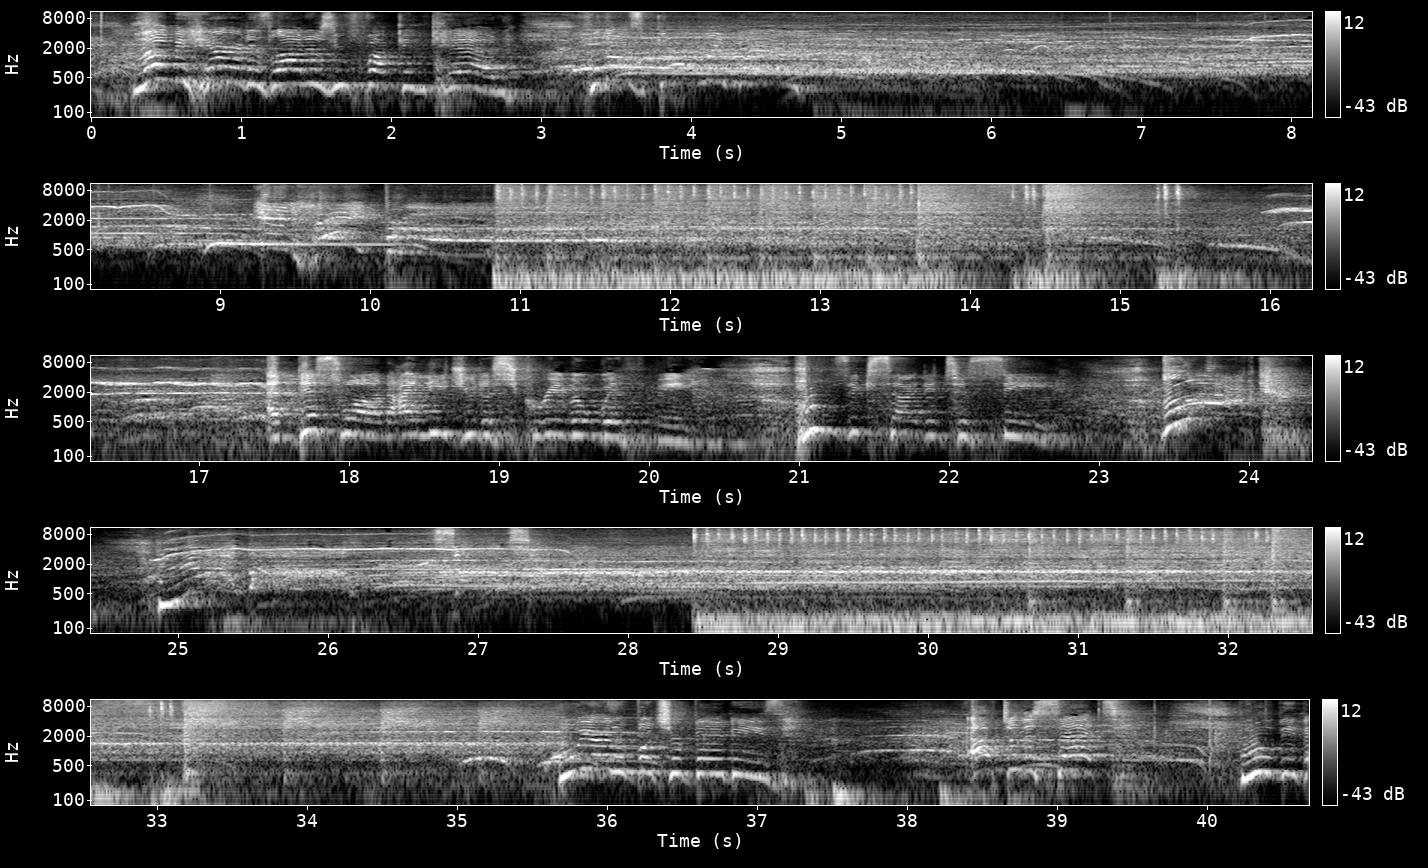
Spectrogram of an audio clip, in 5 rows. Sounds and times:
Music: 10.8s - 15.9s, 28.5s - 35.8s.

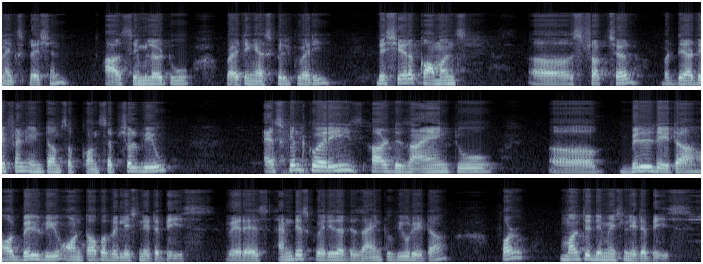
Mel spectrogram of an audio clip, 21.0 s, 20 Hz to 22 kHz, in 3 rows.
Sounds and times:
Speech: 0.0s - 8.8s, 9.6s - 20.9s.

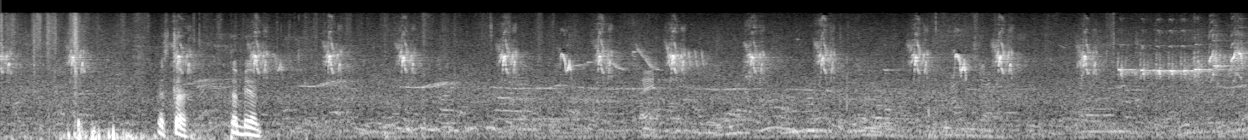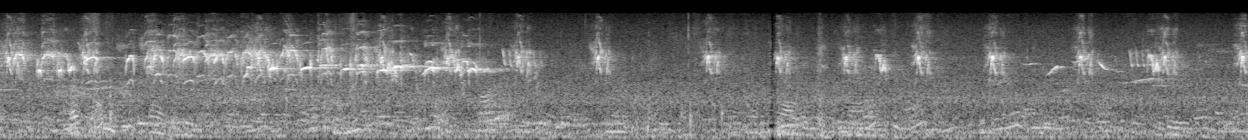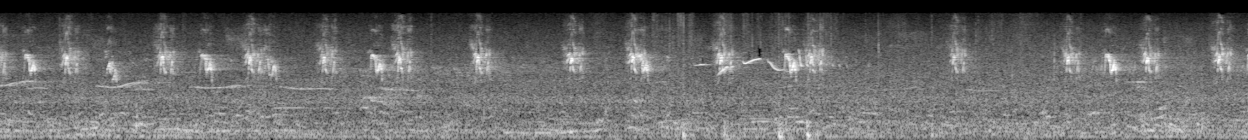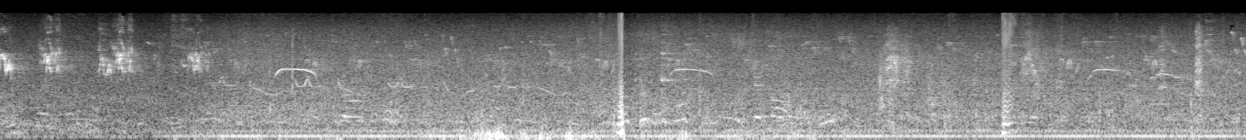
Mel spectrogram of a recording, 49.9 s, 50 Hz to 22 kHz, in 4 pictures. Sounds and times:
Speech: 0.0s - 49.9s.

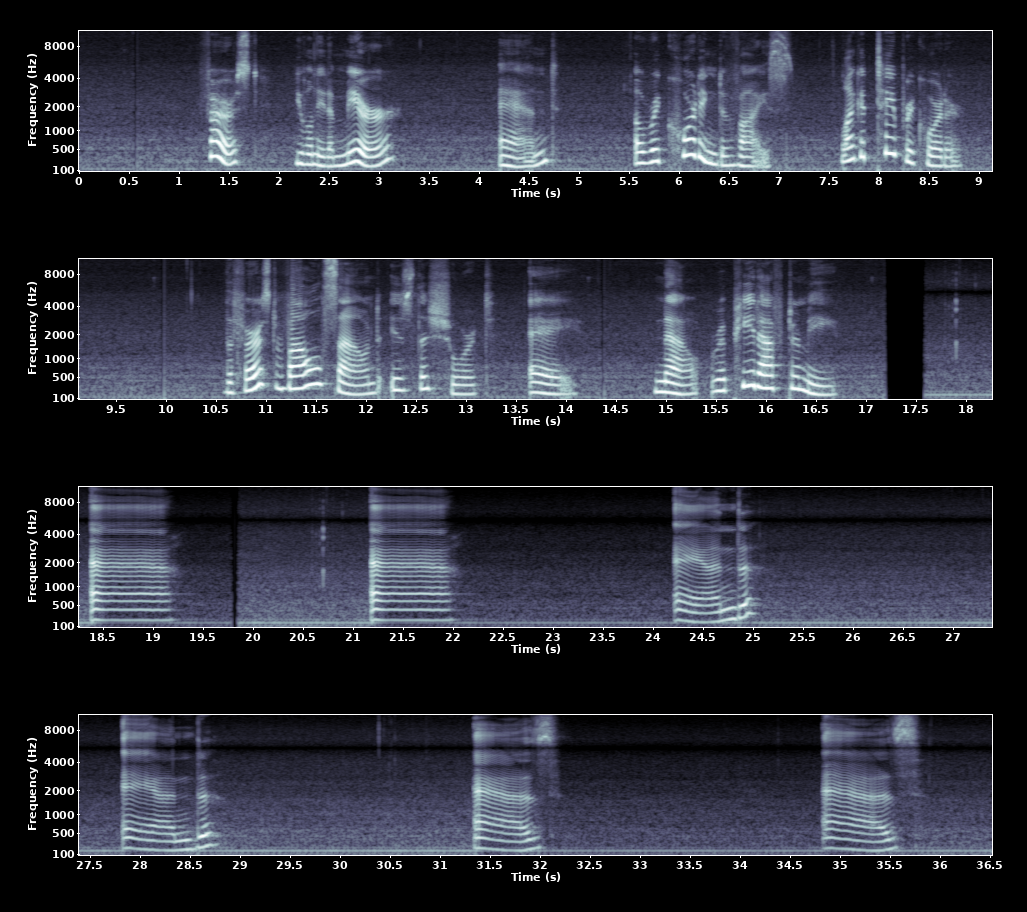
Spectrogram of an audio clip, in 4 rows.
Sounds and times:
Speech: 1.2s - 3.2s, 4.2s - 4.8s, 5.5s - 8.9s, 10.6s - 14.2s, 14.9s - 16.8s, 24.2s - 25.2s, 27.8s - 28.8s, 31.4s - 32.2s, 34.8s - 35.9s.

